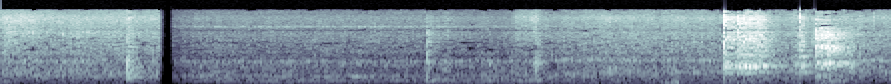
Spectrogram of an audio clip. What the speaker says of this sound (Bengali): এখন আমি এর মধ্যে শিং মাছগুলি দিয়ে দেব। এখন মাছটা ভালোভাবে কষিয়ে নেব।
